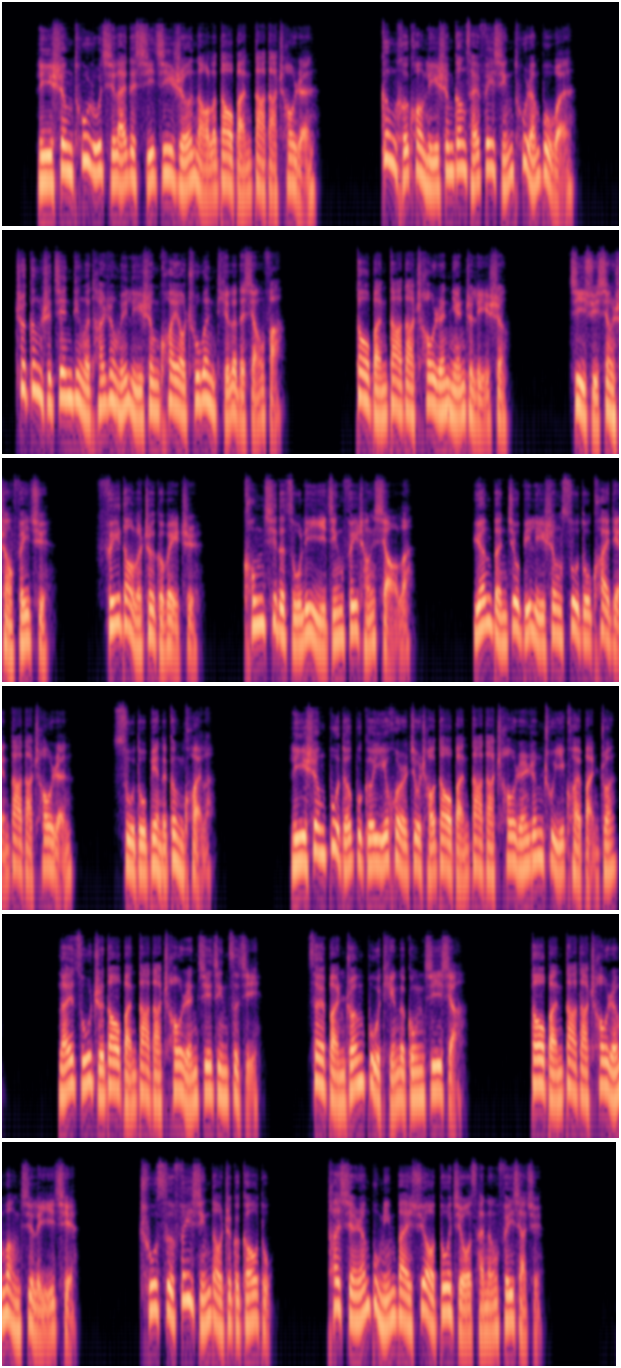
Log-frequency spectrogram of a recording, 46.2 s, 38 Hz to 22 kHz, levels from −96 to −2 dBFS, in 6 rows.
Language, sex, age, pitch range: Chinese, male, 20-39, 115-165 Hz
